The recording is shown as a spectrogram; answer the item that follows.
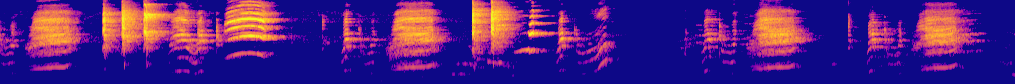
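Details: Pet Indian ringneck parakeet talking in front of a mirror: harsh, nasal, speech-like phrases in short bursts with brief pauses between them, some notes rising and falling, in a quiet room.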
